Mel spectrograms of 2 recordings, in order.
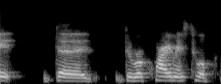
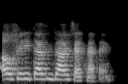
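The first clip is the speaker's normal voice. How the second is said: airy, breezy, pitched-up, offhand, casually dismissive voice; 5 semitones higher than usual. Retelling advice on how to talk about money: imitating saying it like it's nothing. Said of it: "You have to say it like it's nothing".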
